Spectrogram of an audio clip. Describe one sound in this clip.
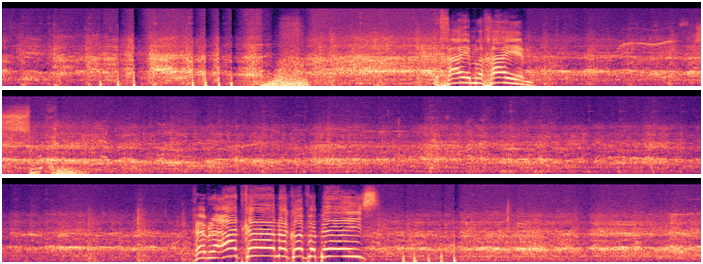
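A large crowd of men sings and chants loudly in an echoing hall.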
